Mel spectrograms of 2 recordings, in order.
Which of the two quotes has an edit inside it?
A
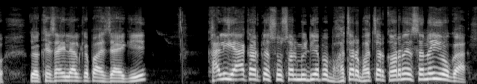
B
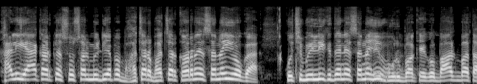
B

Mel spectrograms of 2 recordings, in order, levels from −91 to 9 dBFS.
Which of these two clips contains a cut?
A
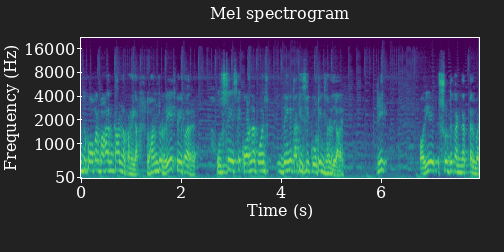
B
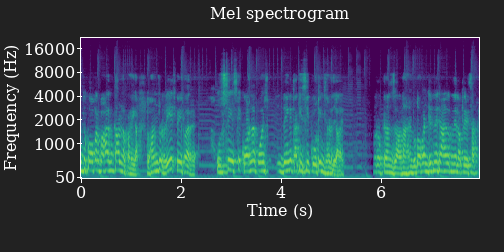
B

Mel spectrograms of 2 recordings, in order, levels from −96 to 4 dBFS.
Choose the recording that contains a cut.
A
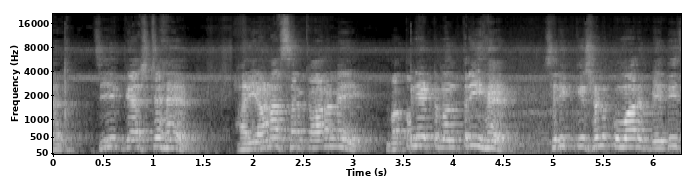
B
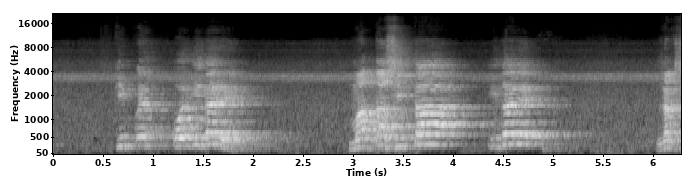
A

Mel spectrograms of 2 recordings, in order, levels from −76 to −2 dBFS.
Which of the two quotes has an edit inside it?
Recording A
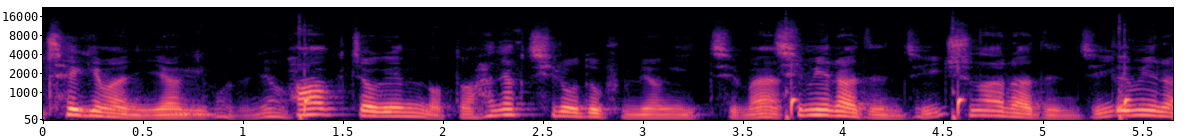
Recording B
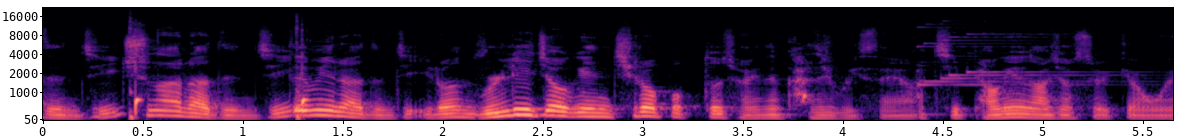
A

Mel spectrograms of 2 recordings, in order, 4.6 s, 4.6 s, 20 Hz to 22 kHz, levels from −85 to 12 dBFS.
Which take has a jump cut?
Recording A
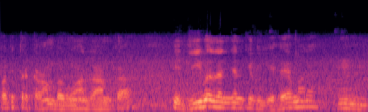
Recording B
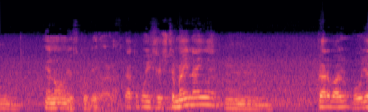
B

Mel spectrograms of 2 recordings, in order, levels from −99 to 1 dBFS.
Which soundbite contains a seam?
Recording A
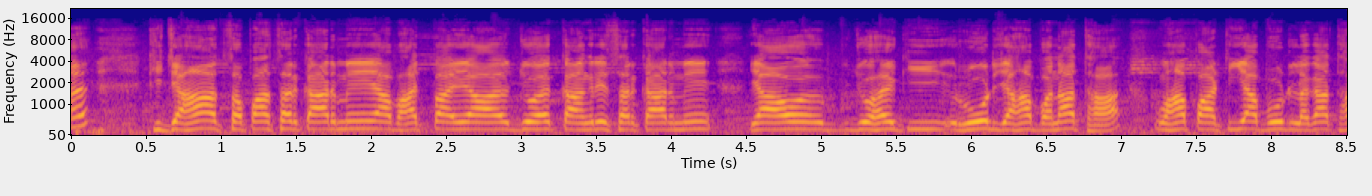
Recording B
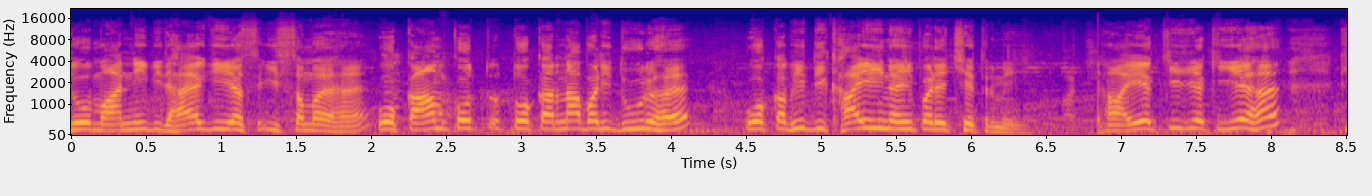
B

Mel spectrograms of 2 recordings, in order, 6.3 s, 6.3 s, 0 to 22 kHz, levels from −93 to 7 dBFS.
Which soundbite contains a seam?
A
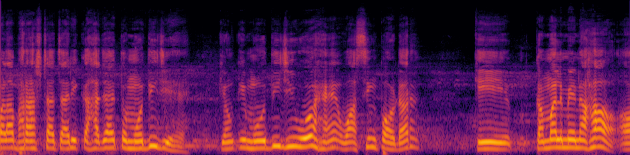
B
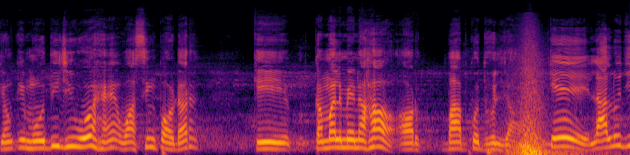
B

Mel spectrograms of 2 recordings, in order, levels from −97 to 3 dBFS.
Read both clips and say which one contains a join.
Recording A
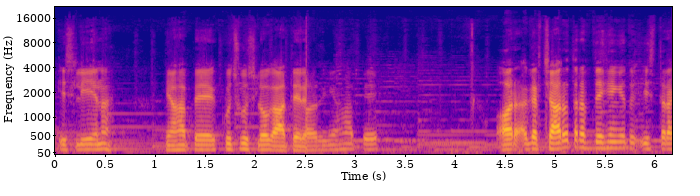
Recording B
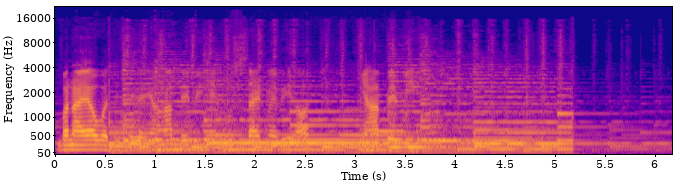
A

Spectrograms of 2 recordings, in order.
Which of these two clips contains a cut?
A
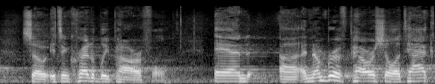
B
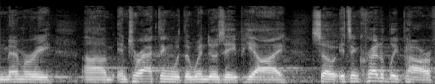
B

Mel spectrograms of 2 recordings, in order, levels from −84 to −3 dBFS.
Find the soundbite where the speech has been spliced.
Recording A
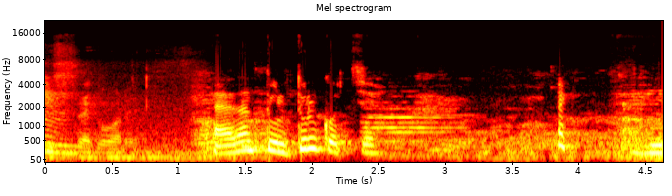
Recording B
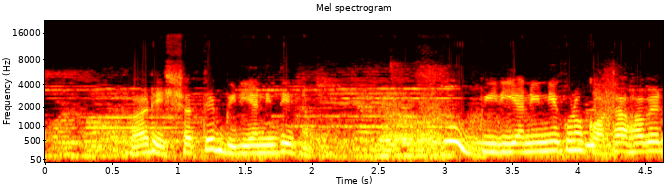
A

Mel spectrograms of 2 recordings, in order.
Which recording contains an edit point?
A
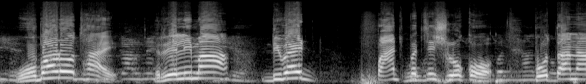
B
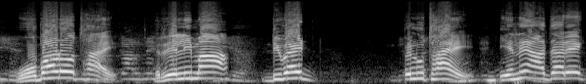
A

